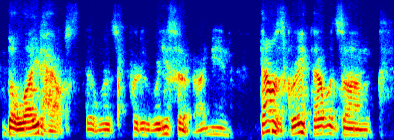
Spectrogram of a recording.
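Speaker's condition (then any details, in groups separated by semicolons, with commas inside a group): Cerebral palsy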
